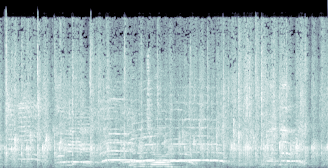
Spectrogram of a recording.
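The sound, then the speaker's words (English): A crowd applauds and cheers the Scream section steadily for several seconds, dense clapping running underneath a few loud whoops and shouts that swell in the middle before the noise eases slightly. “give it up for the Scream section.”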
